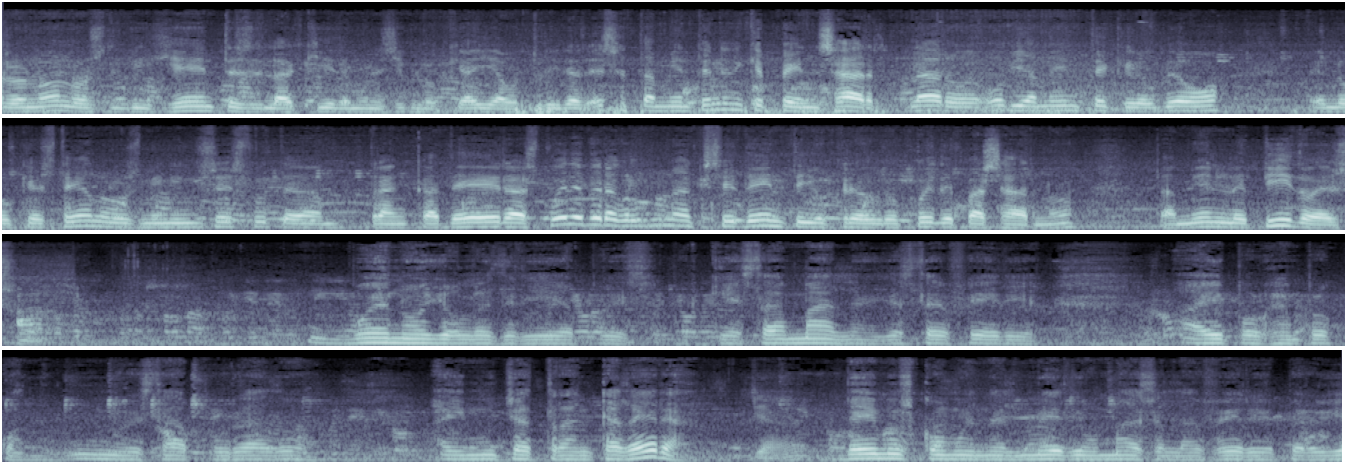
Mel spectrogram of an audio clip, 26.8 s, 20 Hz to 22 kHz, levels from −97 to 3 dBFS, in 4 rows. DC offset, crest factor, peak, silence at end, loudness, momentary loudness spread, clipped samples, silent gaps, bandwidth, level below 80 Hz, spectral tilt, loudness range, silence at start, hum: under 0.1%; 18 dB; 0 dBFS; 0 s; -19 LUFS; 14 LU; under 0.1%; none; 16 kHz; -46 dBFS; -6.5 dB/octave; 8 LU; 0 s; none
